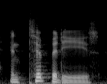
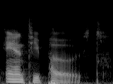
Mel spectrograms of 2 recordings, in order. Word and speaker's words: Antipodes: around the Mediterranean Basin it's actually said Antipodes rather than anti posed sorry about that to all you that live down in Australia New Zealand Antipodes thanks to Andrew and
